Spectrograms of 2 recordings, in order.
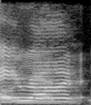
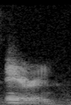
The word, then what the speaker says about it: Aaron: yeah, A. Ron. – the A. Oh, you've heard people pronounce that as A. Ron? – A. Ron. Like seriously. They're like, no, it's Aaron.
